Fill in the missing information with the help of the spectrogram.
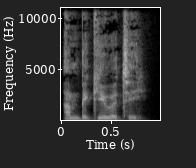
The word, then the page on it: ambiguity: British English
